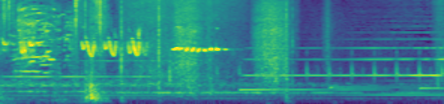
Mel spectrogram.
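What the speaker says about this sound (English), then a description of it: "Then I heard chirping outside my window. It was a barn swallow going back to her nest." A barn swallow returning to her nest outside a bedroom window in the game What Remains of Edith Finch gives a few quick, bright chirps and whistled notes up close, set against a quiet, humming ambient background.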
